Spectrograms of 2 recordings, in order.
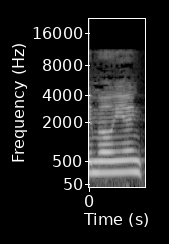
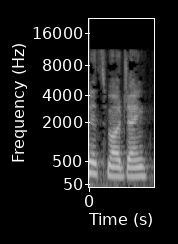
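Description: First: The name is said the Swedish way. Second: The name is said the American way. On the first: This is the original pronunciation in the source language. "That's how it is in Swedish" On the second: This is the accepted pronunciation for Americans. "if you're American, it's Mojang"

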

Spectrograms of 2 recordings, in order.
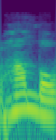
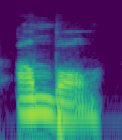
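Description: First: The word begins with an audible H sound. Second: The word begins with a vowel, no H. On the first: This is how outsiders say the town's name. "Instead of Humble" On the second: This is how locals say the town's name. "It's spelled with an H, but we all call it Humble"

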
